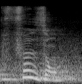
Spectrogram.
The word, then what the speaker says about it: faisons: la première chose que pour nous on l'a prononcée faisant pourtant on l'écrit avec happy alors faites attention on dit nous faisons et vous pour le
